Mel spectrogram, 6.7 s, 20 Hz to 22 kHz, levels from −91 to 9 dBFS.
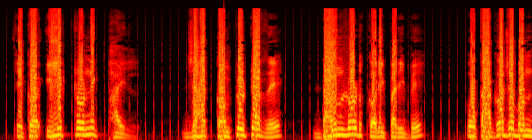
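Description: Running under the whole thing there's Wi-Fi interference: a faint tick about ten times a second, sitting well below the speech. That's a nearby radio's beacon, every 102.4 ms, getting picked up and rectified by the audio circuitry, so it shows up as a steady buzzy pulse.

From 0.23 to 1.17 s you get the first integer overflow. The loud peaks pushed about 6 dB past the top of the integer range and wrapped around to the opposite sign instead of being clamped. So rather than the soft flattening of clipping, each peak snaps as a harsh, violent crack. It comes back, nastier, from 2.42 to 3.25 s, with the signal about 11 dB over.

Right in the middle of that stretch, at 2.80 s, there's a gap between stream segments. The timestamps on either side of a segment boundary didn't line up, and the player filled the hole with about 5 ms of silence. You hear it as a tiny hard-edged dropout, but nothing's actually missing.

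The overflow cracking returns twice more: from 4.06 to 4.95 s with about 9 dB of overdrive, and from 5.89 to 6.54 s at about 10 dB.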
